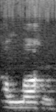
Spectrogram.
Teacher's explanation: اللہ عز و جل کے لام کو جو ہے 1 انگلی کی مقدار کے برابر کھینچ کے پڑھیں گے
